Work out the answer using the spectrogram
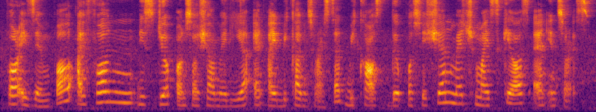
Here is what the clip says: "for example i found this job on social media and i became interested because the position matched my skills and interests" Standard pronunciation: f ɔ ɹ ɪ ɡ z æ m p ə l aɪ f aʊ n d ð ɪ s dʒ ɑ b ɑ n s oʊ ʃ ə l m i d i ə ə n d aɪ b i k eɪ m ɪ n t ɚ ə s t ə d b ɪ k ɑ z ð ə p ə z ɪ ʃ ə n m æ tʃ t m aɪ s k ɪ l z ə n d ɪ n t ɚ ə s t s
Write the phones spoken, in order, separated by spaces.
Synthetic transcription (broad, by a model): f ɔ ɹ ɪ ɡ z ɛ m p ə l aɪ f aʊ n d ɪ s dʒ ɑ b ɑ n s oʊ ʃ ə l m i d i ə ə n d aɪ b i k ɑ m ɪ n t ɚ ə s t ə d b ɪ k ɑ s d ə p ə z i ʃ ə n m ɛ tʃ m aɪ s k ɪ l s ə n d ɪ n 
